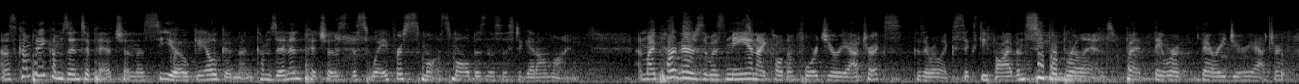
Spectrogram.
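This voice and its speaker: A woman speaks very fast at medium pitch with lively intonation, over noticeable background noise. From Russia, St. Petersburg. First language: Russian. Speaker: keynote speaker. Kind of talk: keynote speech. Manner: animated.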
